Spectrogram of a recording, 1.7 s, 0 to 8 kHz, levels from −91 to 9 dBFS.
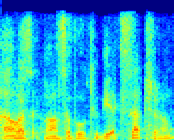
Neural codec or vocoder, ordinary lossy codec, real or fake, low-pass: codec, 24 kHz, 1.5 kbps, HILCodec; AAC, 32 kbps; fake; 7.2 kHz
